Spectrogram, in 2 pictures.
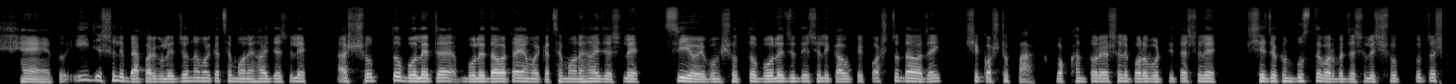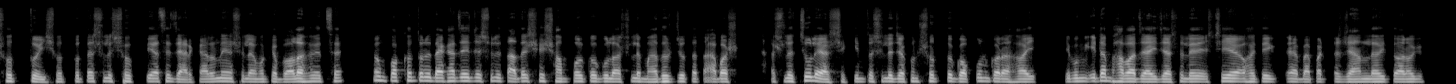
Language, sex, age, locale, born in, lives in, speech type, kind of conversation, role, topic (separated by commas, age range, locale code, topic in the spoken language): Bengali, male, 20-24, bn-BD, Bangladesh, Bangladesh, conversation, unstructured, none, তুমি কি মনে করো, কখনো কখনো সত্যের চেয়ে শান্তি বেশি মূল্যবান?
